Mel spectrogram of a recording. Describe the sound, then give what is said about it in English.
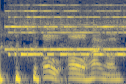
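A telephone across the table rings with steady, high electronic tones held through the whole moment, while a voice-like vocal sound rises and falls over it, fairly loud. “Hang on. Oh, phone's always across the table. Hold on. Hello?”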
